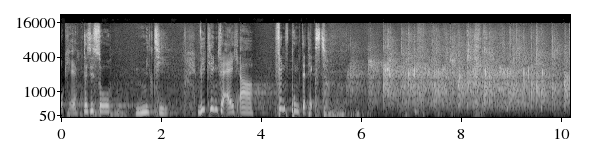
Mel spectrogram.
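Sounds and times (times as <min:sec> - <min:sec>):
speech: 0:00.0 - 0:05.8
audience clapping: 0:05.7 - 0:10.1.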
